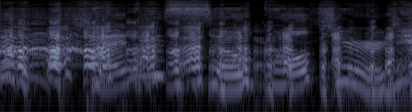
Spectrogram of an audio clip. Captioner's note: all laughing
